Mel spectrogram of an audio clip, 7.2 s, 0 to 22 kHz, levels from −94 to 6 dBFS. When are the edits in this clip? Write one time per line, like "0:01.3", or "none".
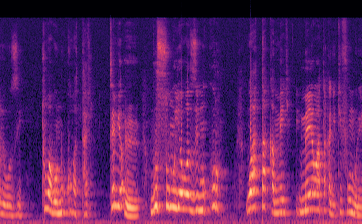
0:02.0
0:05.9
